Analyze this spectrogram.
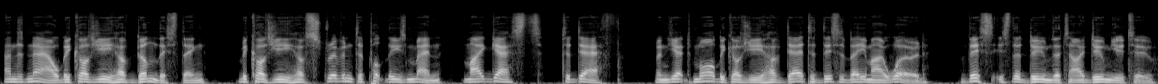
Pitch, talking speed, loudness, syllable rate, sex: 110 Hz, 205 wpm, -18 LUFS, 5.0 syllables/s, male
